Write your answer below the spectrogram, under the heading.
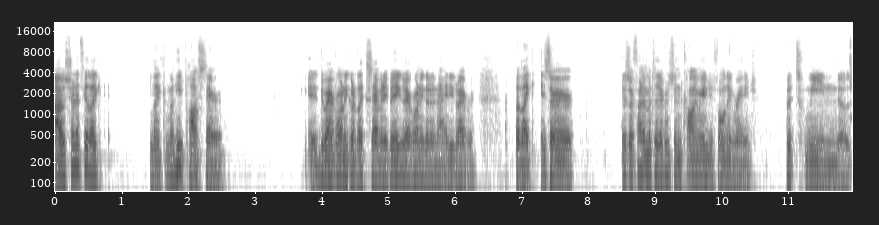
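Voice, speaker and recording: The speech moves at a very fast pace, broken by long, frequent pauses, with ordinary pitch variation. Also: man. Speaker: online poker streamer. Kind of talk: live stream commentary while playing. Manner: stuttering, halting; casual, thinking aloud.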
